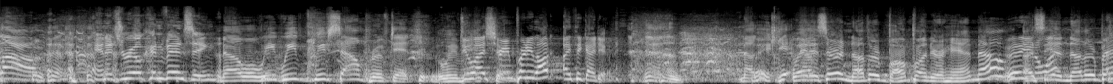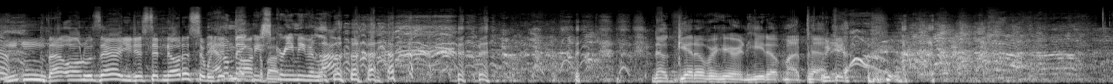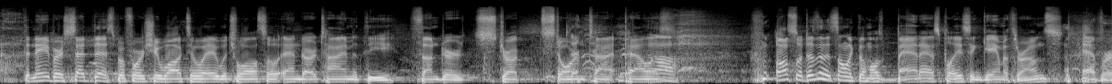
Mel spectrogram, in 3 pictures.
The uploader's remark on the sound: LIVE from Chicago!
